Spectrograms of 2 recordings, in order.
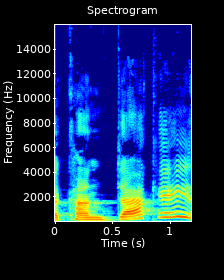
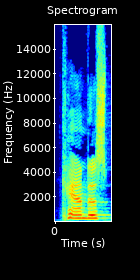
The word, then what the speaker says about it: Kandake: Now there was an Ethiopian eunuch, a court official of the Kandake, is that how you pronounce it? I would say Candace, but then I know that you're right and I'm wrong.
